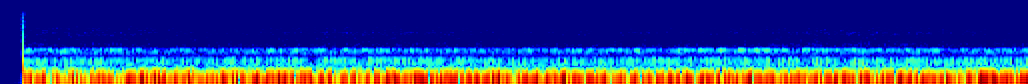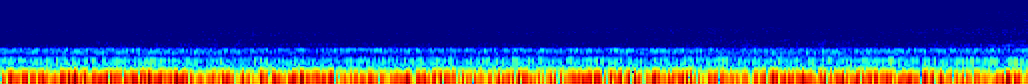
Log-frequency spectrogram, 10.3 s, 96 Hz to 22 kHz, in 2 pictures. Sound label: Night Ambience; pc 2016; Popgoes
